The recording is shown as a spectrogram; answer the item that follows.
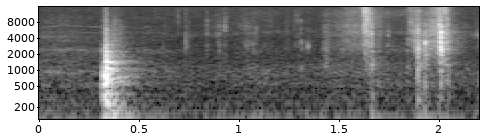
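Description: Tarot cards handled on a tabletop: one sharp tap about a third of a second in, then a few lighter clicks near the end.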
